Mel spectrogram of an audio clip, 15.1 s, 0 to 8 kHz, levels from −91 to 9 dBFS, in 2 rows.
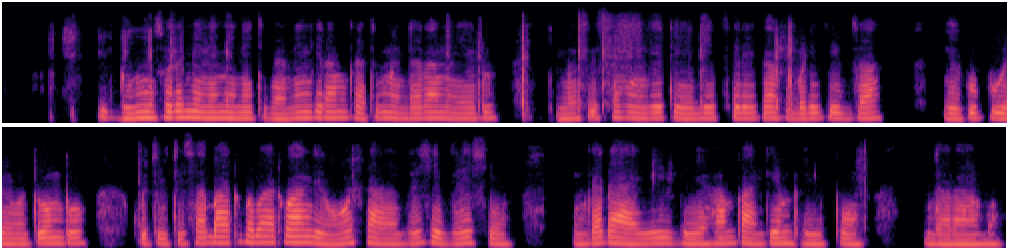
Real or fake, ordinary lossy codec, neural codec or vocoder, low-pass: fake; Opus, 32 kbps; codec, 16 kHz, 16 kbps, FreqCodec, larger model; 7.2 kHz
